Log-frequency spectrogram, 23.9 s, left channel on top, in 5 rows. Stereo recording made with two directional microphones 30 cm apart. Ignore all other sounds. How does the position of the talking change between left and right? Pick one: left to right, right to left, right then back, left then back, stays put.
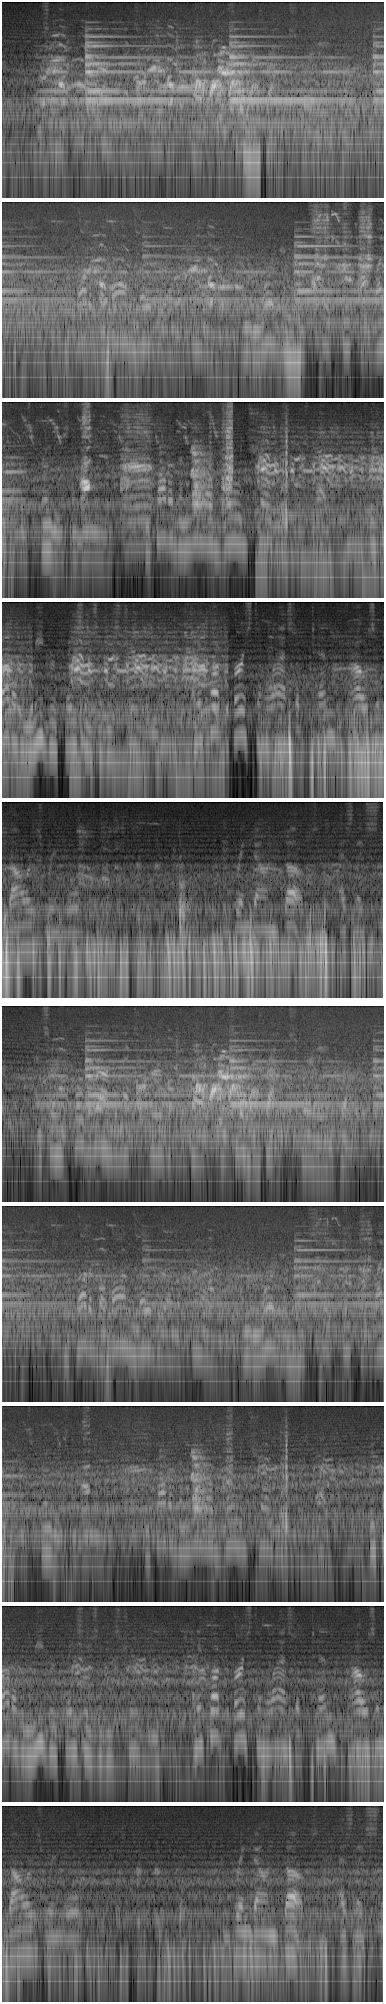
left then back.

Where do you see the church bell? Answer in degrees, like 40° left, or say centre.
30° left.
